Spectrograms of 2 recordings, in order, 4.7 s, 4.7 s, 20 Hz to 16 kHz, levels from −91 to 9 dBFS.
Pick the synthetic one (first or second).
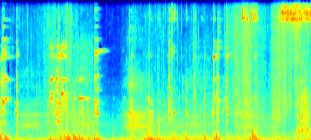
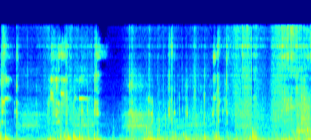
second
